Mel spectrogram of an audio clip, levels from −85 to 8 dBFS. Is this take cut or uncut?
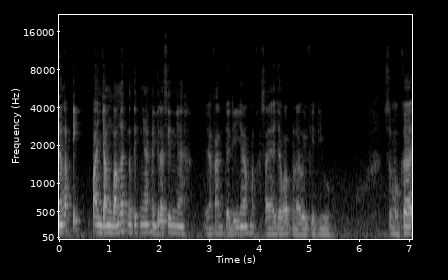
uncut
